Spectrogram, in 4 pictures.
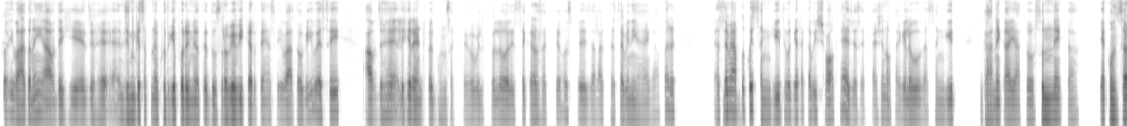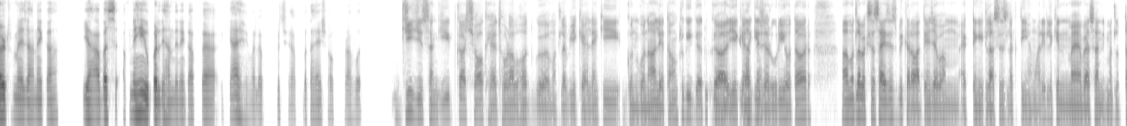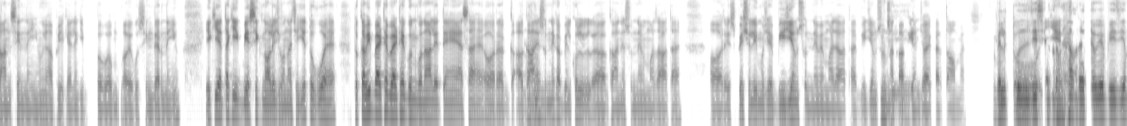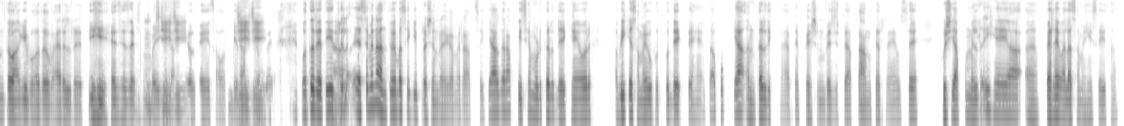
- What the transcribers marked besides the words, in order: in English: "रेंट"; tapping; in English: "पैशन"; in English: "कॉन्सर्ट"; in English: "एक्सरसाइज़ेज़"; in English: "ऐक्टिंग"; in English: "क्लासेस"; in English: "सिंगर"; in English: "बेसिक नॉलेज"; chuckle; in English: "स्पेशली"; in English: "इन्जॉय"; laughing while speaking: "में आप"; in English: "वायरल"; laughing while speaking: "ही है"; in English: "साउथ"; in English: "पैशन"
- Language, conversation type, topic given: Hindi, podcast, जब आपको पैशन और पगार में से किसी एक को चुनना पड़ा, तो आपने निर्णय कैसे लिया?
